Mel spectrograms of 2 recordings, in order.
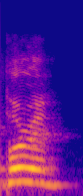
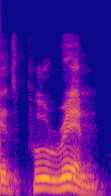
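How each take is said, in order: First: The word is pronounced quickly and casually. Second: The word is pronounced carefully and fully. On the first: This is how most people say it in everyday speech. "But people say Purim" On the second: This is the technically correct form. "If you want to really pronounce it the way it's uh, the way it's supposed to be"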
